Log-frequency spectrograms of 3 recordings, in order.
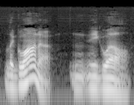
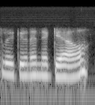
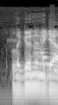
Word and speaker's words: Laguna Niguel: In California, in Laguna excuse me, I said that wrong. Laguna, Laguna Niguel. I totally butchered that, didn't I? – Yeah, it's Laguna Niguel. – Laguna Niguel.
